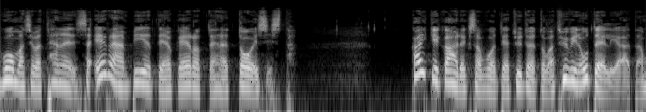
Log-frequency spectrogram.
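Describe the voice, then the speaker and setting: A woman's voice: sits low, a little mellow. A woman reading a children's story aloud, unpolished, stumbling now and then and correcting herself. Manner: unpolished reading with slips and restarts.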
